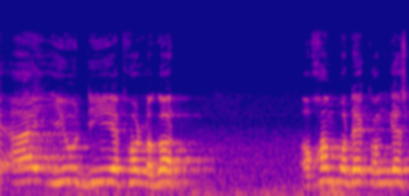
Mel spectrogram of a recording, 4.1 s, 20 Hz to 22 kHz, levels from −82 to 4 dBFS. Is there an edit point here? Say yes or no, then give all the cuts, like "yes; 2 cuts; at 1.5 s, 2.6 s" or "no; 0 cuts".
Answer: no; 0 cuts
